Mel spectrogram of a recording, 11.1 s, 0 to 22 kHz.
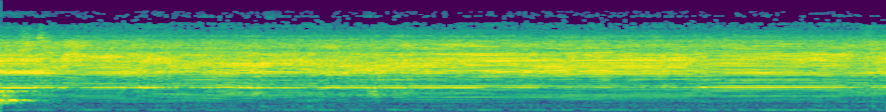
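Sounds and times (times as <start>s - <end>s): electric clippers humming: 0.0s - 11.0s.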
